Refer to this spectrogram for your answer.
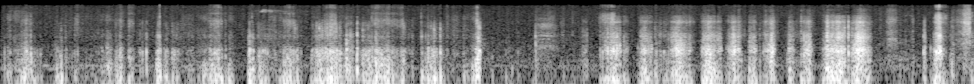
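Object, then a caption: Gel pen on a paper notebook page. A gel pen with a metal and plastic tip, held by the fingertips, writes cursive letters across a flat black lined notebook page in steady strokes. Each stroke makes a soft, dry scratching with bright, raspy edges. The quiet strokes come in short, uneven bursts throughout.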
